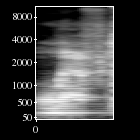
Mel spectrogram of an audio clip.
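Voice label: "left", robot voice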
